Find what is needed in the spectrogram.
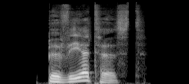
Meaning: inflection of bewehren: 1. second-person singular preterite 2. second-person singular subjunctive II
- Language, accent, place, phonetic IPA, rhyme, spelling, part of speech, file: German, Germany, Berlin, [bəˈveːɐ̯təst], -eːɐ̯təst, bewehrtest, verb, De-bewehrtest.ogg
